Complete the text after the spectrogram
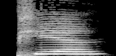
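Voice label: "pian", Mandarin Chinese, first tone; pinyin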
